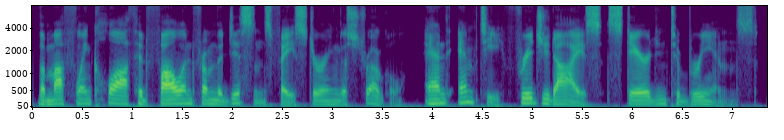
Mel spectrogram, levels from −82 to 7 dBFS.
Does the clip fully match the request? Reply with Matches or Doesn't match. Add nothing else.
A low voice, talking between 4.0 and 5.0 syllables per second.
Matches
